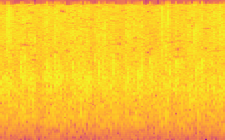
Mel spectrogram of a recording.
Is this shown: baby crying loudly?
no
